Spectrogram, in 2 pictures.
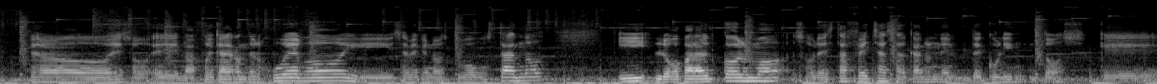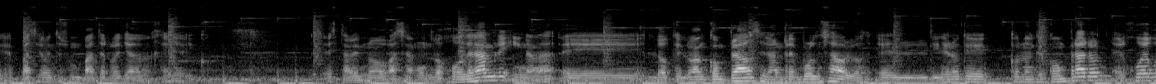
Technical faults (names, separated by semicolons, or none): none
